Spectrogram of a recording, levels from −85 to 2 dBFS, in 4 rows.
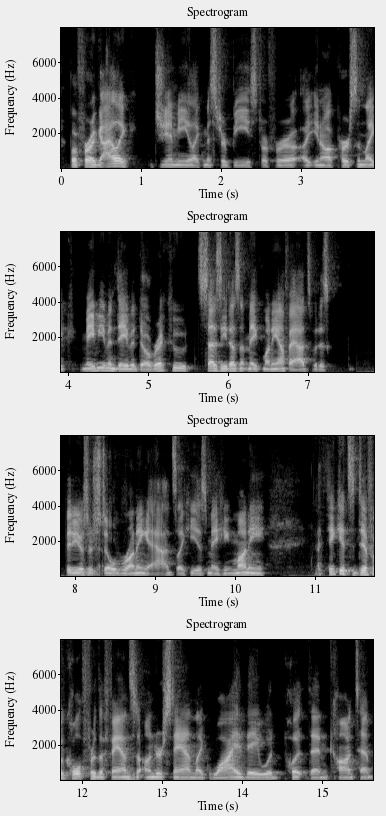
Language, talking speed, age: English, 220 wpm, 30-49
